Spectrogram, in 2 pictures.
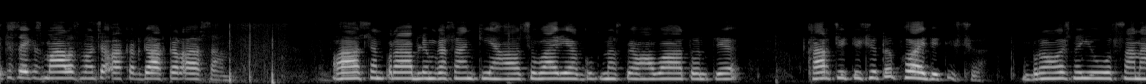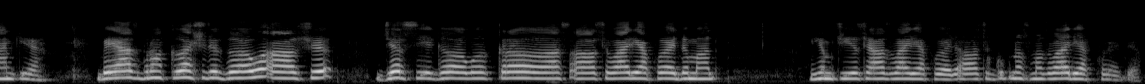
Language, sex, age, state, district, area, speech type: Kashmiri, female, 45-60, Jammu and Kashmir, Ganderbal, rural, spontaneous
